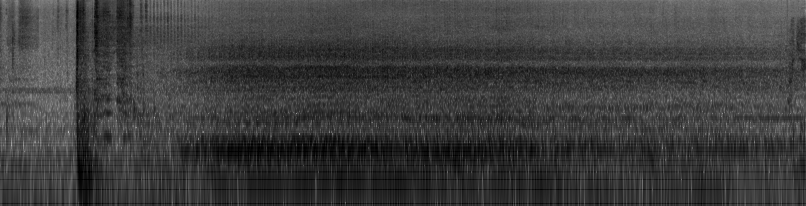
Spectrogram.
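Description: A car door shuts with a sharp thump about a second in. Then the compact van's engine starts and runs with a steady low hum, easing off a little near the end.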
